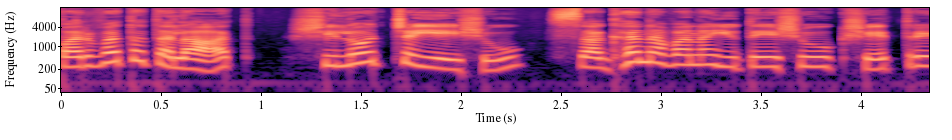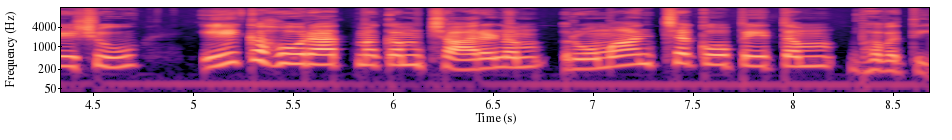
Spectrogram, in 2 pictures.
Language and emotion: Sanskrit, neutral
